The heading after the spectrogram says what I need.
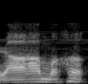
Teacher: विसर्ग अपने से ठीक पहले आने वाले स्वर का रंग ले लेता है · वह ह की तरीके से सुनाई देता है। मगर यह ह नहीं बल्कि एक गूंज है। यानी एक इको है।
